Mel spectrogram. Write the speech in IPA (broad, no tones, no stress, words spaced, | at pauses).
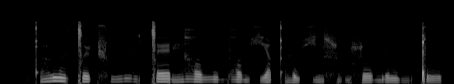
qʼṳwɯ ǀɯʈ͡ʂʰṳvṳ ǀɛ ɾe̤ʁo vubʁoɡçeqʼe̤w çe̤ ɬo̤ɡɬobem ṳǃu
